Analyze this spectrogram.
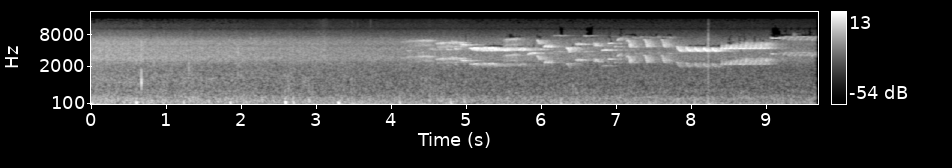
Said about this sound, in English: Winter wren, black-throated green warbler, right there. Another bird. It's nice and loud.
